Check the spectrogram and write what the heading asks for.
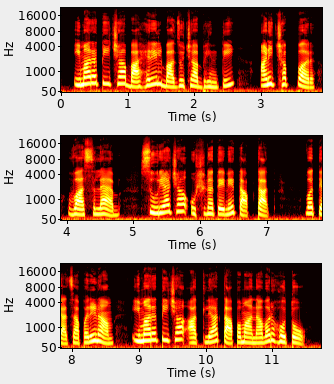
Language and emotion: Marathi, neutral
